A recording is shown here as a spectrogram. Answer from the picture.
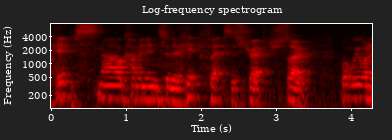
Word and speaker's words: hip flexor: That's pronounced hip flexor, not hip flexure.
